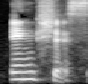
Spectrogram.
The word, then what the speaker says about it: anxious: pronunciation of anxious anxious anxious it has an X right so it looks pretty difficult to pronounce anxious anxious okay oh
